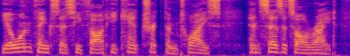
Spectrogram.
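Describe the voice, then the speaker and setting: A man's voice: fairly high pitch, moderate pace, no echo. Man narrating a story recap in a dry room.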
